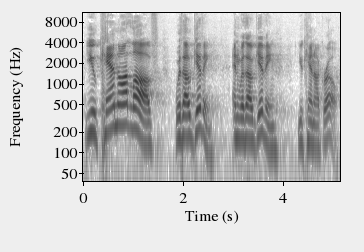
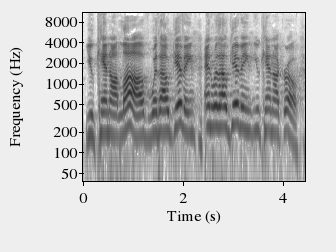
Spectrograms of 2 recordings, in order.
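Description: First: It is said slowly and deliberately. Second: It is said with lively enthusiasm. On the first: "let's say it once or slowly" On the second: "and then we're going to say it once enthusiastically"

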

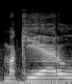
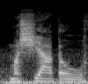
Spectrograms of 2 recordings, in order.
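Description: First: The word is said with the pronunciation commenters taught. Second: The word is said with the speaker's former pronunciation. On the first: The speaker calls it right. "Macchiato pala tong pronunciation" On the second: The speaker calls it wrong. "Dati tawag ko yata doon"

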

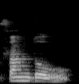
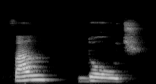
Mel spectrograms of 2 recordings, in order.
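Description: First: The word 'dough' ends in an open vowel glide. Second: The word 'dough' ends in a 'ch' sound. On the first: The speaker calls it right. "там «Фан Доу»" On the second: The speaker calls it wrong. "говорит «Фан Доуч»"

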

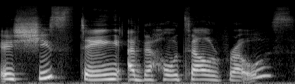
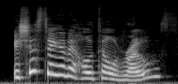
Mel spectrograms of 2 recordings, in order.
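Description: First: Each word is said separately and clearly. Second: The words are run together like one word. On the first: The speaker calls it wrong. "instead of saying" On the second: The speaker calls it right. "just go ahead and say"

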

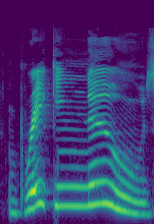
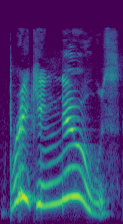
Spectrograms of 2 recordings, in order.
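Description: First: It is said in a normal speaking voice. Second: It is said in a put-on animal-like voice.

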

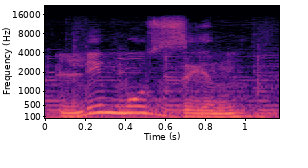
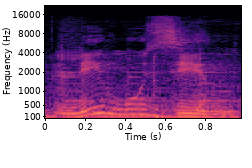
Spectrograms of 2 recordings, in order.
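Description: First: The last syllable has a Ukrainian 'zyn' sound. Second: The last syllable has a Russian-style 'zin' sound. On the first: The speaker calls it right. "після приголосних з цієї фрази вживаємо «и»" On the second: The speaker calls it wrong. "коли на українські слова накладають російську вимову"

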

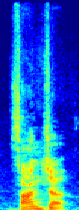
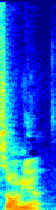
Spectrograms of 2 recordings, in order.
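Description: First: The middle consonant is a hard J sound. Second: The middle consonant is a Y sound. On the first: The speaker calls it right. "Sanja, that is what it is" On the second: The speaker calls it wrong. "not Sonia"

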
